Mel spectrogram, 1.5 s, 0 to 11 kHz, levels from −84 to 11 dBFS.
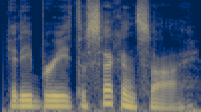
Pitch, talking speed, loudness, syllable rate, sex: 115 Hz, 200 wpm, -16 LUFS, 5.4 syllables/s, male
